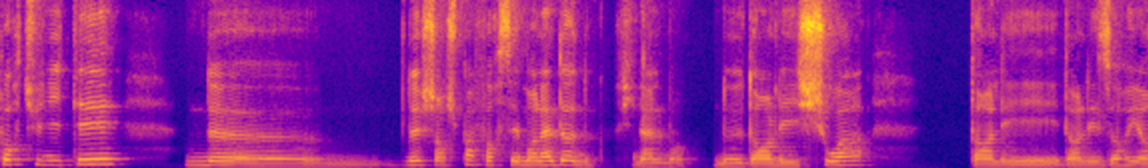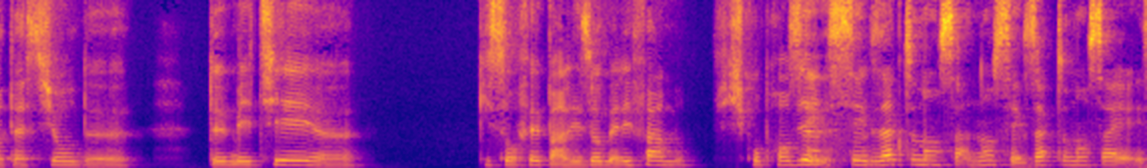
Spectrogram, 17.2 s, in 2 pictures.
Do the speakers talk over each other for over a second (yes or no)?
no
